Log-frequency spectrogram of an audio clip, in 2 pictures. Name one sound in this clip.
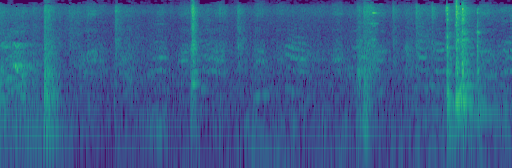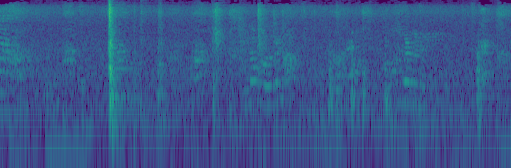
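A lever handle on a metal press clanks as it is pulled.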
